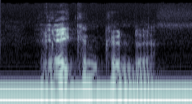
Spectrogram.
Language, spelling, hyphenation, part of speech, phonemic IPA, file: Dutch, rekenkunde, re‧ken‧kun‧de, noun, /ˈreː.kənˌkʏn.də/, Nl-rekenkunde.ogg
- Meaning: arithmetic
